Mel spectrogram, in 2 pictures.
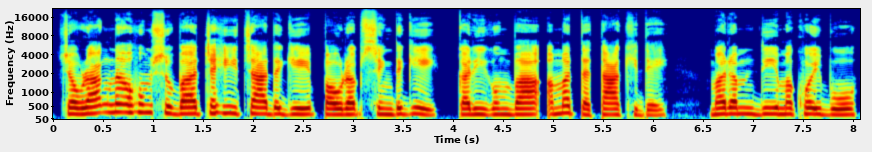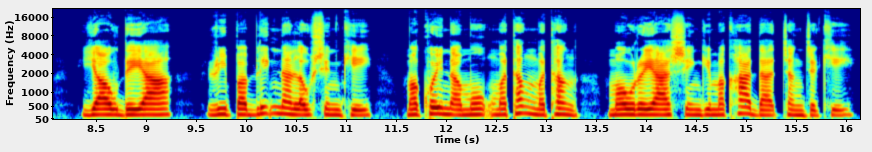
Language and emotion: Manipuri, neutral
